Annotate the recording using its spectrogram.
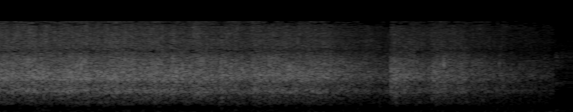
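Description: Audience applauding, many hands clapping at once, fading away over the last second.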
